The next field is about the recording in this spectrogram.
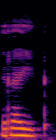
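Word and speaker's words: write: ಯು are hour ಗಂಟೆ ಡಬ್ಲ್ಯೂ ಆರ್ ಐ ಟಿಇ ರೈಟ್ ಬರೆಯುವುದು high ನ ಉಚ್ಚಾರಣೆ ಹೈ ರೇಟ್ ನ ಉಚ್ಚಾರಣೆ ರೈಟ್ ಇದೇ ರೀತಿ ಕೆಳಗಿಡ ಶಬ್ದಗಳನ್ನ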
